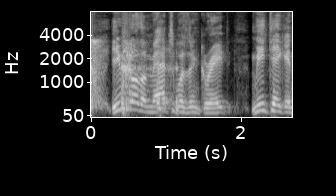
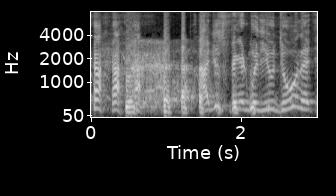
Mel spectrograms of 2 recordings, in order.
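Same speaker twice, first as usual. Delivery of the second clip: ordinary talk, nothing marked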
